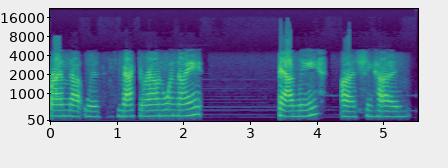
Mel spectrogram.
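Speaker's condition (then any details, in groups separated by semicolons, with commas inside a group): Bilateral cleft lip and palate; congenital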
